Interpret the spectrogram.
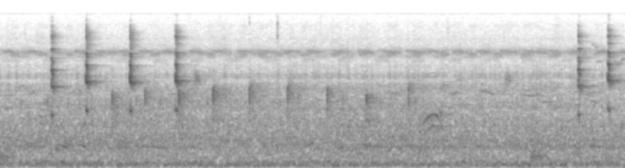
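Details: Blackish rail in a marsh in an urban park in Santo André, Brazil, giving sharp, clicking alarm notes: four in quick succession, a pause, then two more, over a steady high insect drone.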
